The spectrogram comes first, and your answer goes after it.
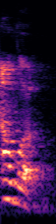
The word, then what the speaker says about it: hour: And an honest and hour.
